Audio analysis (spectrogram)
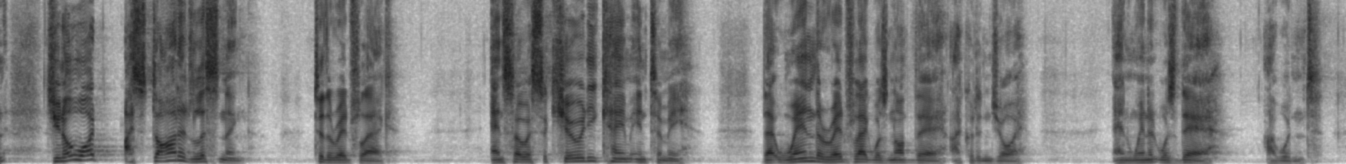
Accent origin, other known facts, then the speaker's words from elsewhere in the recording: South Africa; I grew up surfing in South Africa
